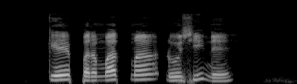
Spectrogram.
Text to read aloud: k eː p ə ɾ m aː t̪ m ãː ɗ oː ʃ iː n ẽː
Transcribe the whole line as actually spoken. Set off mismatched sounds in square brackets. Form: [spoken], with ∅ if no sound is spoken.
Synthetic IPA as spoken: k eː p ə ɾ m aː t̪ m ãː ɗ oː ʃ iː n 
